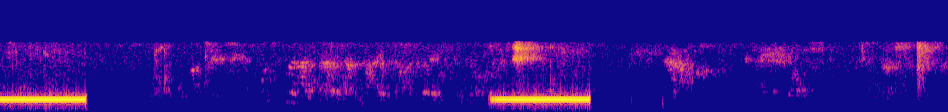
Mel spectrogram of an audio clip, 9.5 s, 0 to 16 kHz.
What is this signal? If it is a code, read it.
Ringback tone (Europe, 425 Hz), with speech.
